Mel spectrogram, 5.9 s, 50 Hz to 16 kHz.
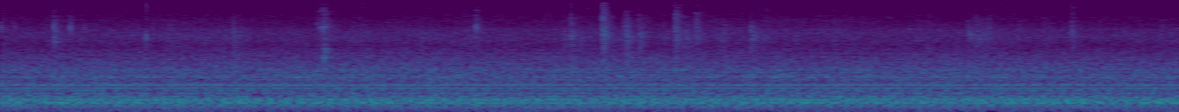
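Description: Steady drone heard inside the saloon of a Class 159 diesel multiple unit: the underfloor diesel engine's hum and the running noise of the train, with a few faint clicks now and then.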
